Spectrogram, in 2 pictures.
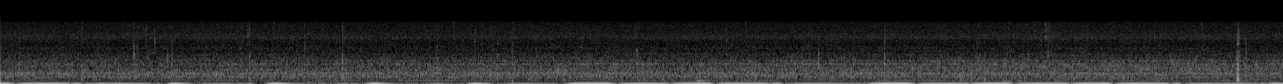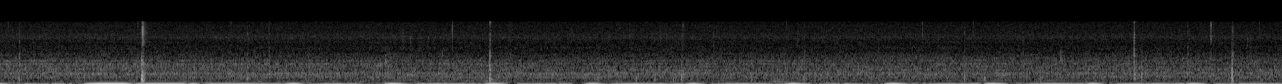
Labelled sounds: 20.6	25.6	vessel noise, 0.04 to 8.0 kHz

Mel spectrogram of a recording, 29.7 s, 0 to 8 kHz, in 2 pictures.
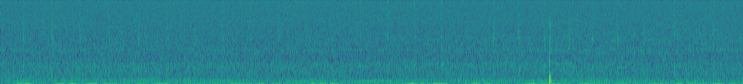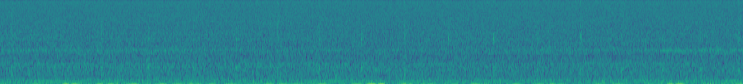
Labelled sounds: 28.1	28.3	vessel noise, 1.2 to 1.3 kHz

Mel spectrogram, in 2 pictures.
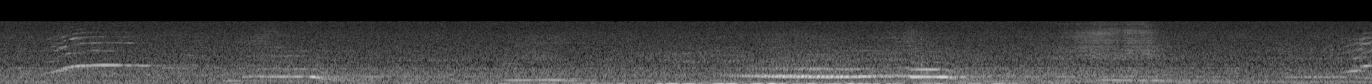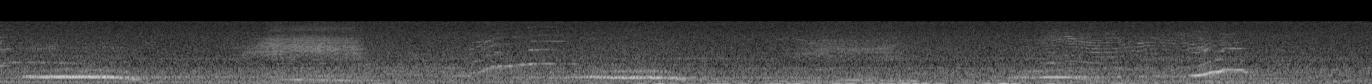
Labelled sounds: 0.6	1.3	humpback whale, 0.80 to 4.6 kHz
13.4	14.0	humpback whale, 0.80 to 3.6 kHz
18.6	19.4	humpback whale, 0.80 to 3.9 kHz
24.2	26.2	humpback whale, 1.6 to 3.4 kHz

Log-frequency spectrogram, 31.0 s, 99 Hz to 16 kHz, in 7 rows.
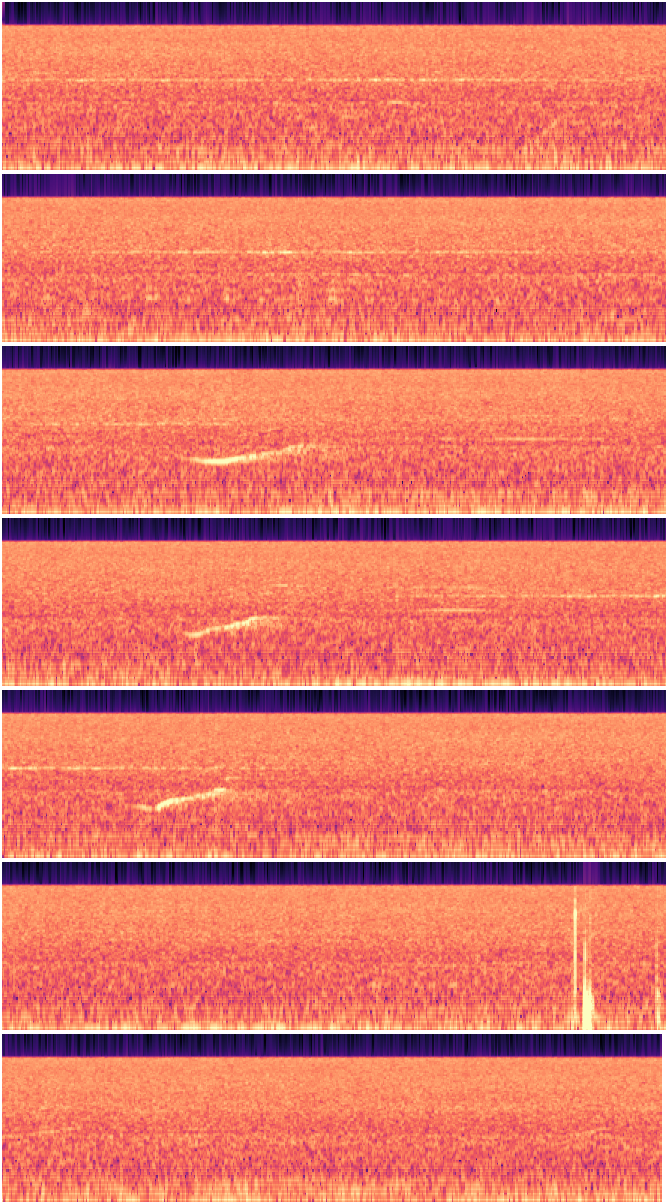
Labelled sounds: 10.8	11.0	humpback whale, 0.80 to 0.86 kHz
16.1	16.4	humpback whale, 0.93 to 1.0 kHz

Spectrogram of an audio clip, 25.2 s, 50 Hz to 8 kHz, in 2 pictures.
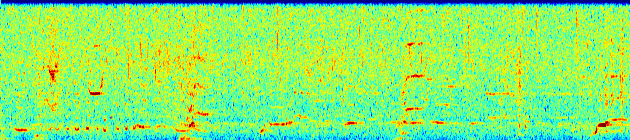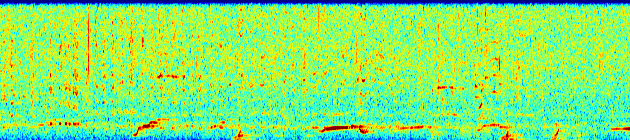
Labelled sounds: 0.8	1.2	humpback whale, 1.7 to 4.3 kHz
1.7	2.0	humpback whale, 2.6 to 3.0 kHz
2.6	3.0	humpback whale, 0.78 to 0.97 kHz
3.6	4.3	humpback whale, 0.81 to 3.3 kHz
5.4	6.3	humpback whale, 0.91 to 2.0 kHz
6.9	7.2	humpback whale, 0.91 to 1.1 kHz
8.1	9.0	humpback whale, 0.97 to 3.8 kHz
9.7	10.0	humpback whale, 1.2 to 2.8 kHz
11.9	12.6	humpback whale, 0.78 to 3.8 kHz
13.5	14.2	humpback whale, 0.88 to 2.2 kHz
15.3	16.2	humpback whale, 0.78 to 5.0 kHz
16.8	17.1	humpback whale, 0.78 to 0.94 kHz
19.1	19.9	humpback whale, 0.78 to 0.97 kHz
21.2	22.7	humpback whale, 0.78 to 3.8 kHz

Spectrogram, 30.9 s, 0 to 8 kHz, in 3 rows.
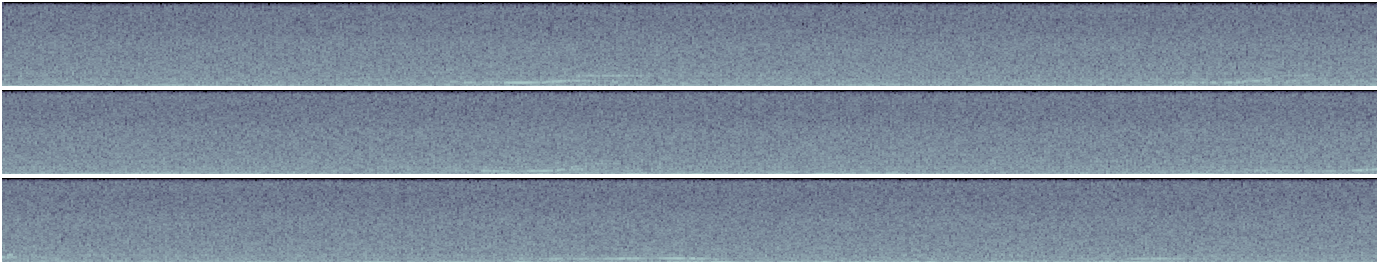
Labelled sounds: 4.3	4.8	humpback whale, 0.83 to 1.1 kHz
9.5	9.8	humpback whale, 0.83 to 1.2 kHz

